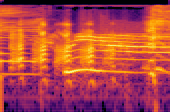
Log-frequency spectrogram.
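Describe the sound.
Several people on a radio show imitate a cat's meow together on a count of three, a drawn-out, wavering, high-pitched "meow" held for over a second, slightly uneven as the voices overlap, rising at the end.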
